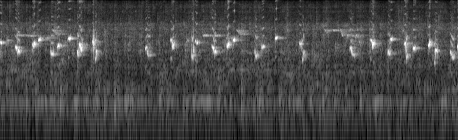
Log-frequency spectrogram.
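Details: Long gacor ropel song of a Sooty-headed bulbul recorded in the morning as a lure to make other bulbuls sing: rapid, varied whistled notes in bursts with brief gaps, rising and falling, over a quiet hum.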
